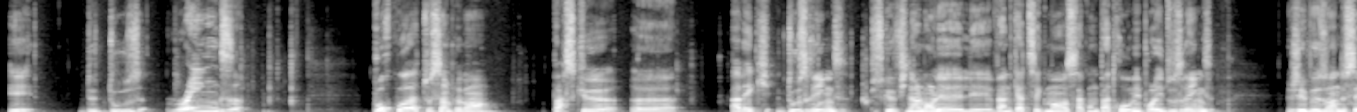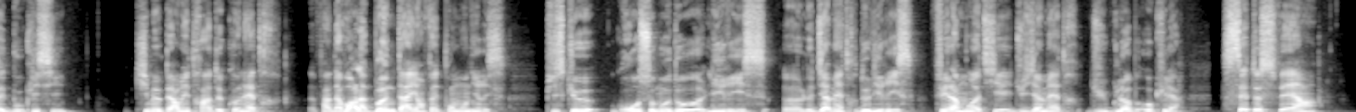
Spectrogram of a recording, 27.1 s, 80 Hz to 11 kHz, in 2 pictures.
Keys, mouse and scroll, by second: 0.2-3.3 drag, 5.0 KP_7, 6.7 Tab, 7.5-13.0 ctrl+middle drag, 13.0 click, 13.2-16.2 drag, 16.2 shift+z, 25.6 Tab, 26.5 shift+z.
